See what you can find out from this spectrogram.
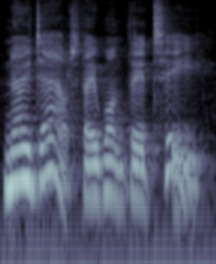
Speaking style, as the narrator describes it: said dryly

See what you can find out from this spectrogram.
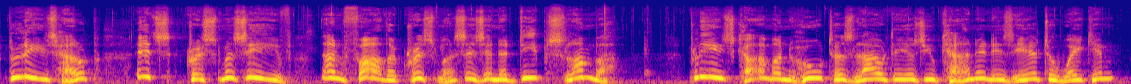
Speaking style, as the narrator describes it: cried Min

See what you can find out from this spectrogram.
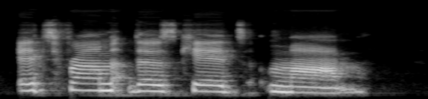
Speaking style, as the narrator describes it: announced in a bored voice

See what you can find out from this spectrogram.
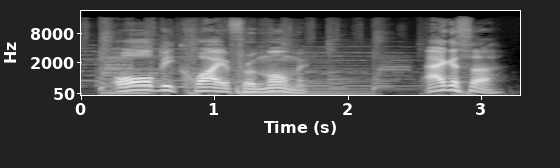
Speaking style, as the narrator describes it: called as loudly as he could

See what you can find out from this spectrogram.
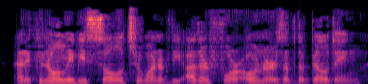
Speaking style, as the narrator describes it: Sandhya said

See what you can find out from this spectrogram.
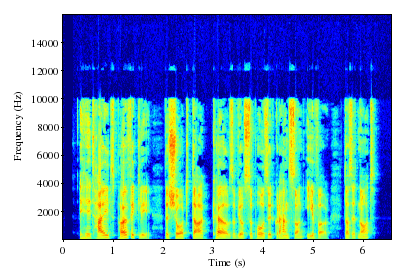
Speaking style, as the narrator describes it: with a laugh

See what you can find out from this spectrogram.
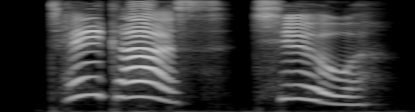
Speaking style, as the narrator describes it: cried the 9 tiny piglets, all in one breath

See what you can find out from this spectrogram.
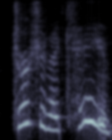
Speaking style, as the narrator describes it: exclaimed Elias

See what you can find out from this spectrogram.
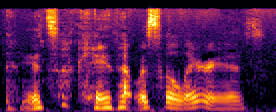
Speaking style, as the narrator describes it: Carla chuckled

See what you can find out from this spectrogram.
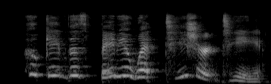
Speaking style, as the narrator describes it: I yelled out

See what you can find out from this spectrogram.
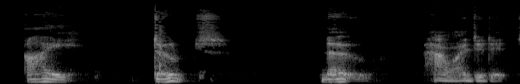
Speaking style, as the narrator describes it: he said slowly

